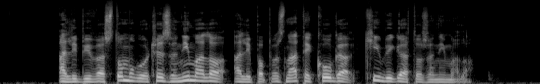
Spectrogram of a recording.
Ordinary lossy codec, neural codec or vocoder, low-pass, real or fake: none; vocoder, 44.1 kHz, 128 mel bands, Pupu-Vocoder; none; fake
